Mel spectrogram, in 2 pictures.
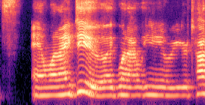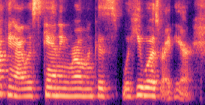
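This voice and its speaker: Fairly quick and with hardly any pauses, a woman speaks at a medium pitch with fairly even intonation, big swings in loudness, and audible room echo. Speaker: dog owner and daughter of the featured guest. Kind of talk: casual chat. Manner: emphatic like a coach.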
